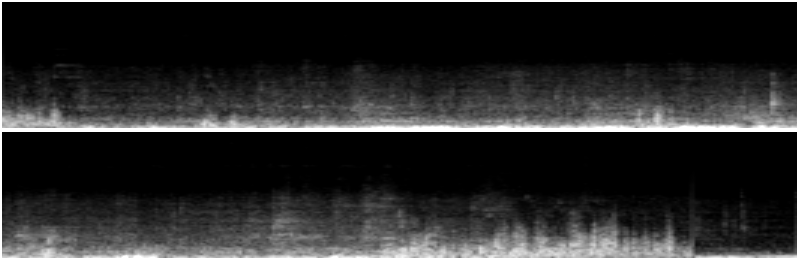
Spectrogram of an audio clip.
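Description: Pickup truck rolling slowly across a gravel lot: a steady low rumble with tyre crunch and uneven rattling, busier near the end.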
